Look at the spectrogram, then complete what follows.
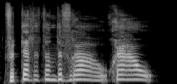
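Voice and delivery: high, mewing cat calling out; roepende poes. A narrator's reading. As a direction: call it like an urgent cat. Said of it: "riep de poes". (hoge, dringend mauwende poezenstem)

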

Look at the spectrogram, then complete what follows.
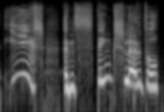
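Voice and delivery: squeaky high disgusted cry; two ears crying out. A narrator's reading. The ears shrink from the stink key, high squeal. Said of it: "roepen de twee oren".

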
